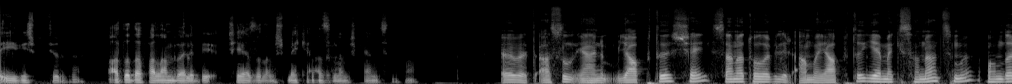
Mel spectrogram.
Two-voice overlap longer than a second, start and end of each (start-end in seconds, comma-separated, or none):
none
